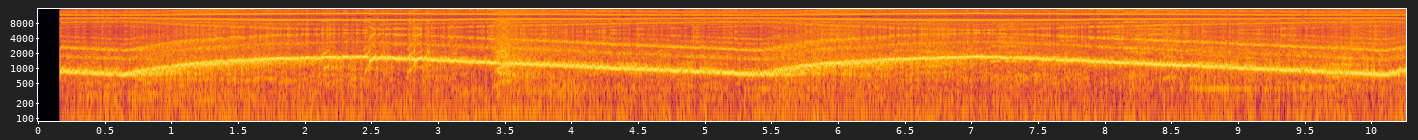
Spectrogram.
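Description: A siren wails loudly and close by, slowly rising and falling.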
